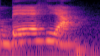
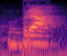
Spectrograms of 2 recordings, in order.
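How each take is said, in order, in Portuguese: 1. É lido letra por letra. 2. É lido como uma única palavra. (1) "A abreviação é B R A" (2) "Vai ler isso como B R A. E não está correto"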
